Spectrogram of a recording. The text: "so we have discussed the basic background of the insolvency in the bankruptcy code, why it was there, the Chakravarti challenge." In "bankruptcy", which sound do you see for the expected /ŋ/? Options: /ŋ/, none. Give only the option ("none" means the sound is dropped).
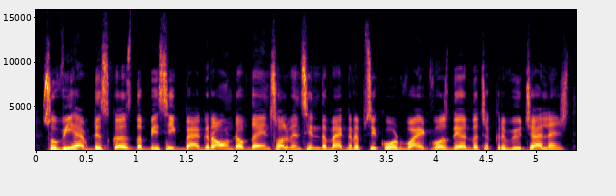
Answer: none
